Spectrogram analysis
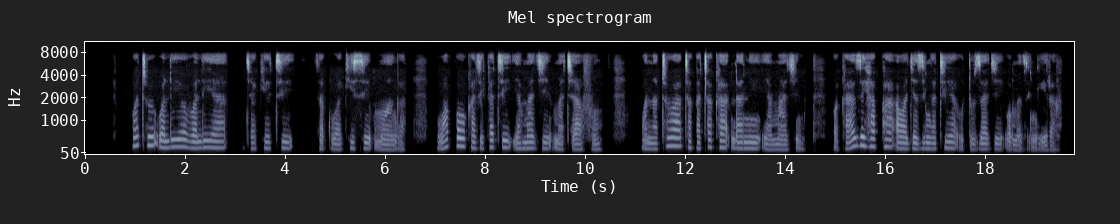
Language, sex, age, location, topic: Swahili, female, 18-24, Nairobi, government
